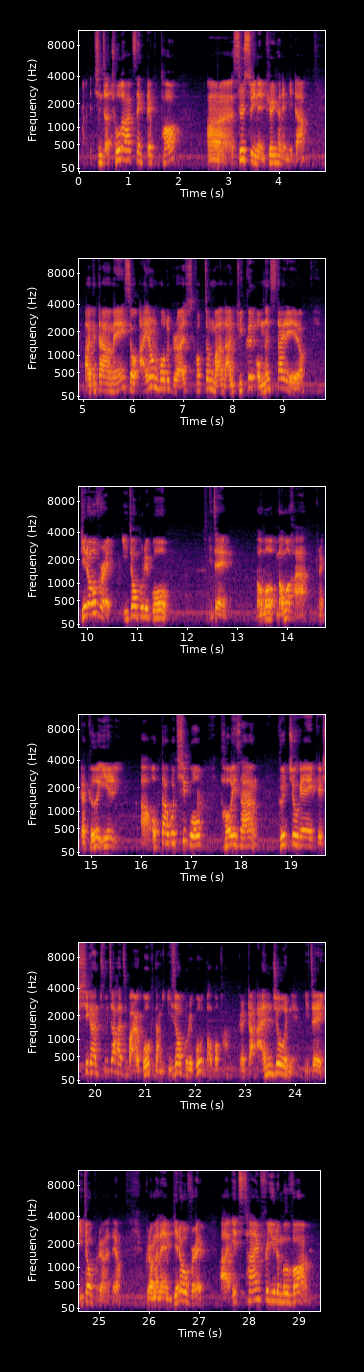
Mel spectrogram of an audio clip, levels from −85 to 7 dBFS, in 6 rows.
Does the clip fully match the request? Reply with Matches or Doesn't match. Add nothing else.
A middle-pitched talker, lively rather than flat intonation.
Matches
